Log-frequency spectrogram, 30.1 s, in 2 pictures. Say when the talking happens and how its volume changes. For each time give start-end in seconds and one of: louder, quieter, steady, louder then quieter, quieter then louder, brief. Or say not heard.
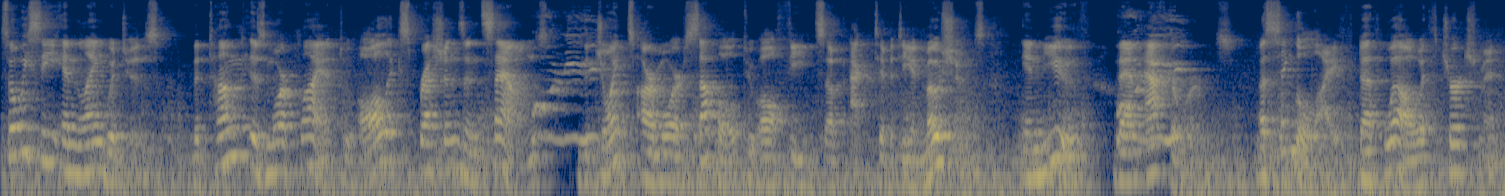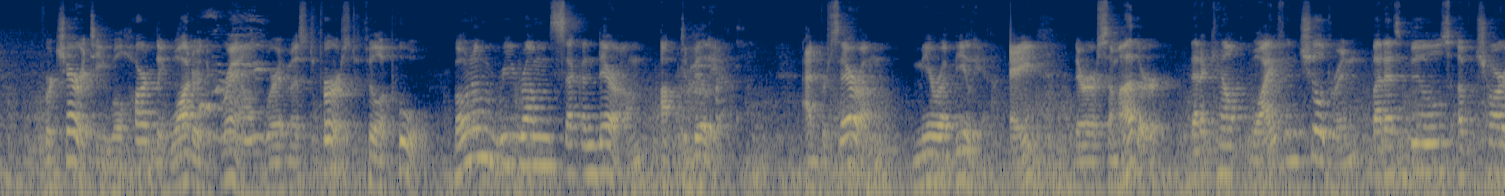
0.0-30.0 steady.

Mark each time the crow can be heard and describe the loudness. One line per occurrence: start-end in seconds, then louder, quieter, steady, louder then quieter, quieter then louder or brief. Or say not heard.
not heard.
